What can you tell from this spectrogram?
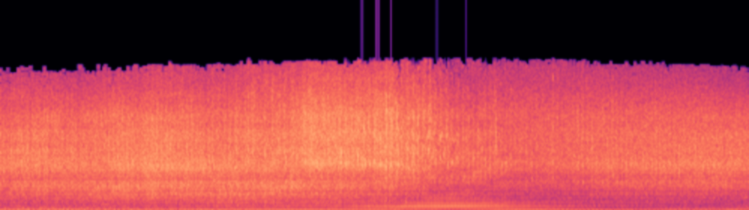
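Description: Radial engine of a Waco biplane running at low taxi power as the plane rolls past close by, a steady low engine note whose pitch glides as it passes about six seconds in.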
